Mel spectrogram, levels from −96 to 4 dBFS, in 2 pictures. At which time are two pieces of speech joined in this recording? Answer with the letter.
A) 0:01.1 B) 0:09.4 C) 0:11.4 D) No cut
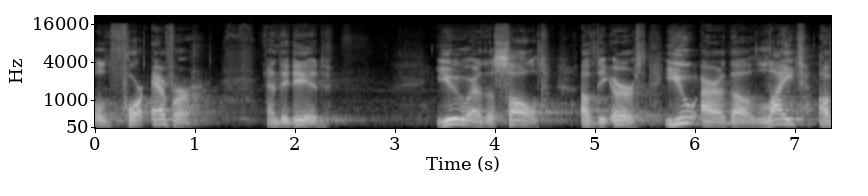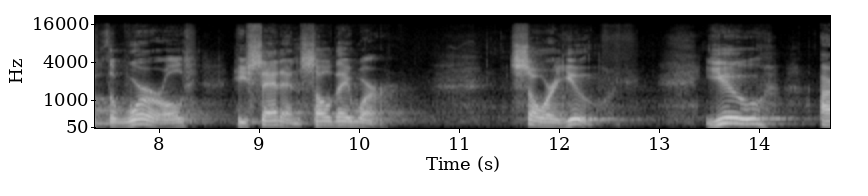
C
